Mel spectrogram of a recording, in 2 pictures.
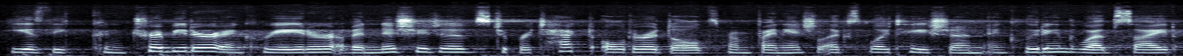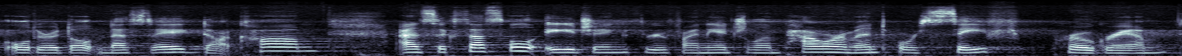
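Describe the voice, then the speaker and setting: A lower-pitched woman gives a formal speaker introduction from a prepared bio, her delivery steady and measured. Her voice carries the long reverb of a large conference hall. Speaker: postdoctoral researcher introducing a speaker.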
